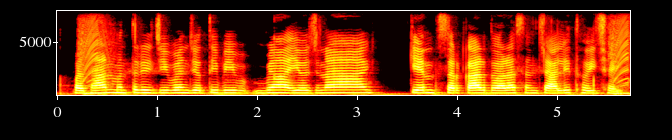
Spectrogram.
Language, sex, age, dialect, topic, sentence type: Magahi, female, 18-24, Western, banking, statement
